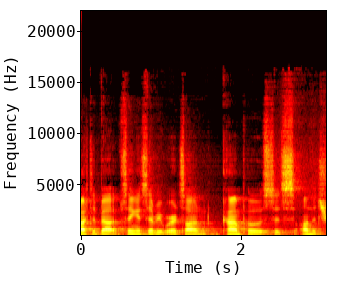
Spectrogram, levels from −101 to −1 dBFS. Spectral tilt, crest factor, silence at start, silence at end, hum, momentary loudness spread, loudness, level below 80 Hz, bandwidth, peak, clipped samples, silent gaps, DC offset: -4 dB/octave; 22 dB; 0 s; 0 s; none; 6 LU; -25 LUFS; -58 dBFS; 14.5 kHz; -2 dBFS; under 0.1%; none; under 0.1%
